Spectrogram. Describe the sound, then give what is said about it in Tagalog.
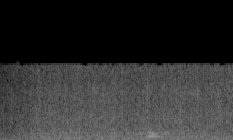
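Heavy rain suddenly pours down near a waiting shed in a steady, dense hiss that fills the whole clip, constant with no pauses and no voices. “Ngunit nakakailang hakbang pa lamang ako mula sa waiting shed ay bigla na lamang bumuhos ang napakalakas na ulan.”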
